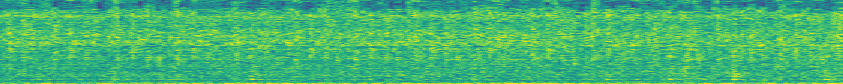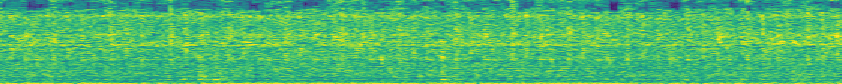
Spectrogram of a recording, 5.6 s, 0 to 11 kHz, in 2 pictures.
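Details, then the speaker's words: 1980 Triumph Spitfire 1500 engine below about 900 rpm: light, irregular metallic rattle over the low engine drone, fine at 1000 rpm and above; not ignition, water pump, alternator or a loose pulley, cause undetermined. "pressure at 1,000 RPM it sounds fine normal and at higher RPMs also But at low RPM below about 900."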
